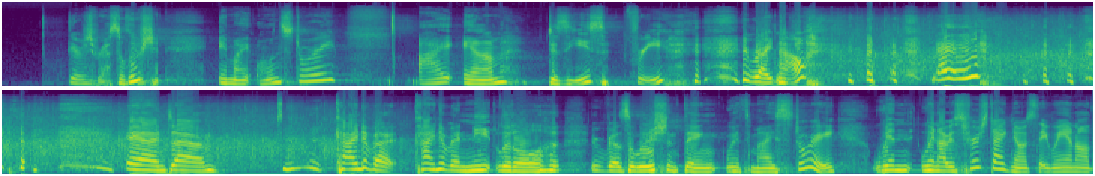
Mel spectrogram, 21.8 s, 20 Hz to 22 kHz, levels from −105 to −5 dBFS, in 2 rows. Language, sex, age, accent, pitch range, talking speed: English, female, 40-59, American, 175-280 Hz, 100 wpm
